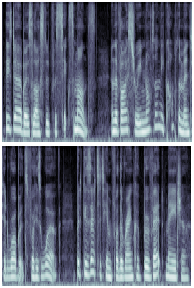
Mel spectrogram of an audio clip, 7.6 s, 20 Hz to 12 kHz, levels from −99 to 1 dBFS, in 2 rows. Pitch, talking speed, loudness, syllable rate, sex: 200 Hz, 195 wpm, -16 LUFS, 5.7 syllables/s, female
